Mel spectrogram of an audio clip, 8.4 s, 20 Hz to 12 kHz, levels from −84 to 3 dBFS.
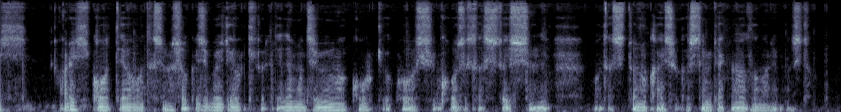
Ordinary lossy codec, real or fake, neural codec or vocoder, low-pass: Opus, 24 kbps; real; none; 10.8 kHz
